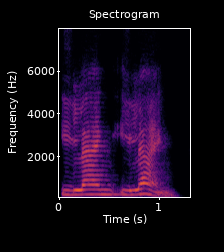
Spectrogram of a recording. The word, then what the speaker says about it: ylang ylang: And it says, did you know that ylang ylang is pronounced ylang ylang? Did you know that? Yes, you knew that. Okay, good. No, okay. So the Y is pronounced as an E.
